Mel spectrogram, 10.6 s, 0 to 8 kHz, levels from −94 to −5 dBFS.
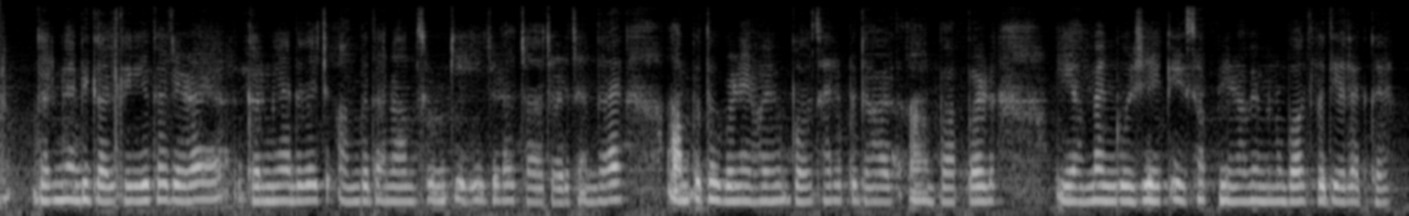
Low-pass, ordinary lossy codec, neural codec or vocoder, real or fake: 7.2 kHz; none; codec, 44.1 kHz, 2.6 kbps, SNAC; fake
